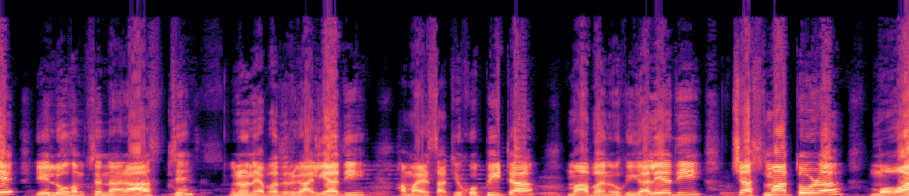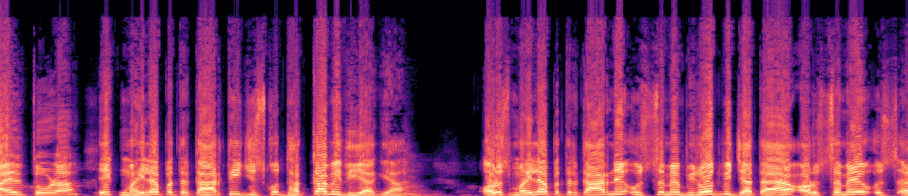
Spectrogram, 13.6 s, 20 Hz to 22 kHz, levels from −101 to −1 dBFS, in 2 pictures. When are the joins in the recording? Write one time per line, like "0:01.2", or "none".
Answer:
0:07.4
